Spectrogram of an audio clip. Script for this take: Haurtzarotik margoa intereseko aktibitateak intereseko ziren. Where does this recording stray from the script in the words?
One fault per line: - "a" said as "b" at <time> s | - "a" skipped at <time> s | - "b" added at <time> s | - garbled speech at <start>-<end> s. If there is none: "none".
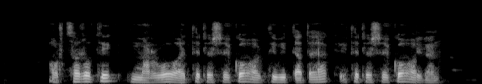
none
